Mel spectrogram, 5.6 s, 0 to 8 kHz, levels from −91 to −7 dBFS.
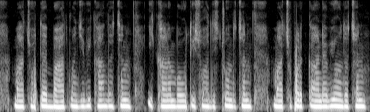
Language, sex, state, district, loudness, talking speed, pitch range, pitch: Hindi, male, Uttarakhand, Uttarkashi, -12 LUFS, 215 wpm, 155-165 Hz, 160 Hz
